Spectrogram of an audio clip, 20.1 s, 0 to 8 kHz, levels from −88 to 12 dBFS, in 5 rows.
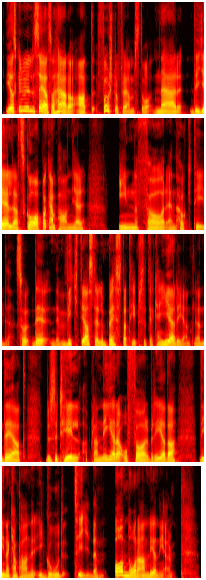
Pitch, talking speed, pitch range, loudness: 145 Hz, 150 wpm, 130-185 Hz, -20 LUFS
